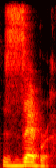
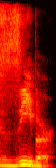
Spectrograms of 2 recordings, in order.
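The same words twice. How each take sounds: First: It is said in a South African way. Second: It is said in a non-South African way. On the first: It is how the speaker says it. "I pronounce it zebra. That's how everyone in South Africa pronounces it" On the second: Someone else said it. "He said Zebra"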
